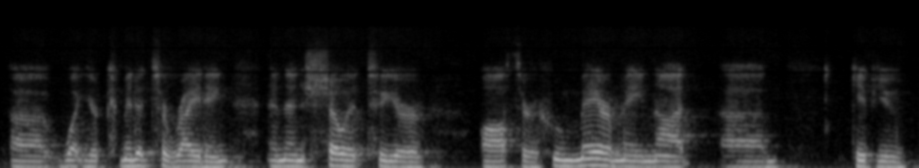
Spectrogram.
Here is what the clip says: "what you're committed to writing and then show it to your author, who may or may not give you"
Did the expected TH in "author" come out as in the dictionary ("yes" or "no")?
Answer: yes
